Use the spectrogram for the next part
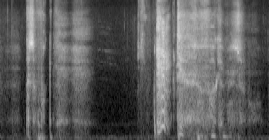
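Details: Adult male with pollen allergy, burning nose, sneezing all day: two forceful sneezes with sharp air bursts and voiced outcries, separated by a pause; allergic sneezing.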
